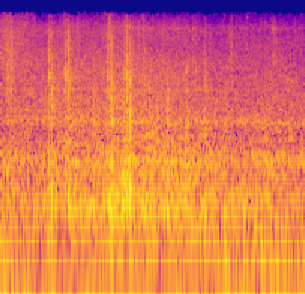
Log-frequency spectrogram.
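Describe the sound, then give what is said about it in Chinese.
A tram rolls along a street in Milan, a steady low rumble of wheels on rails broken by irregular metallic clacks and rattles, with no one talking. “行色匆忙的商务人士，还有三五成群逛街的青年，只有有轨电车的声音能让我识别出这是哪里。”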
